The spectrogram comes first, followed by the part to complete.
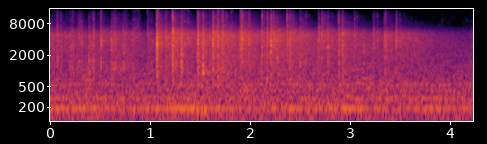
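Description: Rifle drill ripple: a rapid run of sharp clicks and taps as the soldiers in a line handle their rifles one after another, hands slapping and rifles knocking. The clicks are densest about one to three seconds in.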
